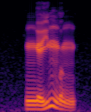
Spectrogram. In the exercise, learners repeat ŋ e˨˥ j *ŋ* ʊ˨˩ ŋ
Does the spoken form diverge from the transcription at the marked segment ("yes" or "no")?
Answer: no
